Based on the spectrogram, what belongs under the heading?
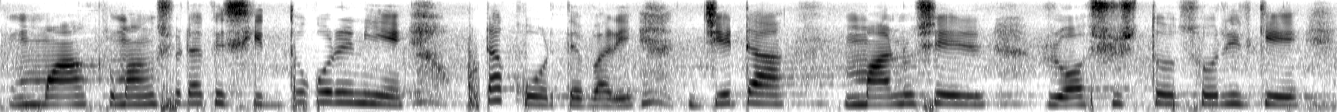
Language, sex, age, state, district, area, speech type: Bengali, female, 18-30, West Bengal, Paschim Medinipur, rural, spontaneous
